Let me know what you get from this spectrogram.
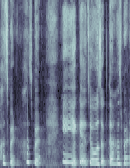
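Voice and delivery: high tearful pleading. Acted. Tearful Wing sees his husband hurt, high crying plea. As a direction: cry out in disbelief. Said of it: "wing आंखों में आंसू थे".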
